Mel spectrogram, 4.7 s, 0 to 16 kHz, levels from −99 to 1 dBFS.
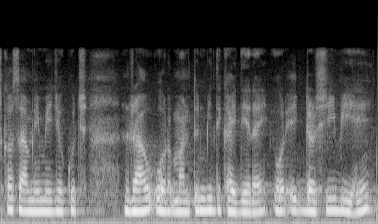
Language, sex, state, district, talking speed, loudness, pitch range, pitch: Hindi, male, Arunachal Pradesh, Longding, 190 wpm, -15 LUFS, 140-155 Hz, 145 Hz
